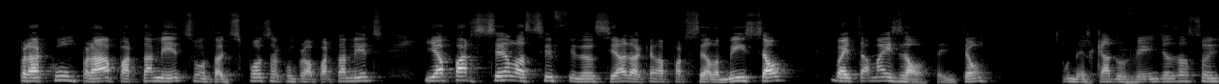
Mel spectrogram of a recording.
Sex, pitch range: male, 130-160 Hz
